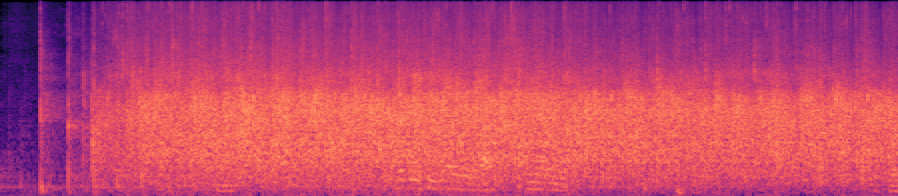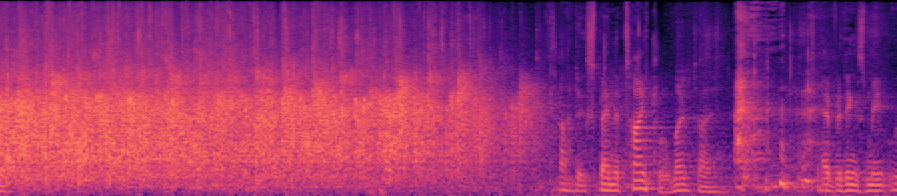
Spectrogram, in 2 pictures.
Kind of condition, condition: setting, live audience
